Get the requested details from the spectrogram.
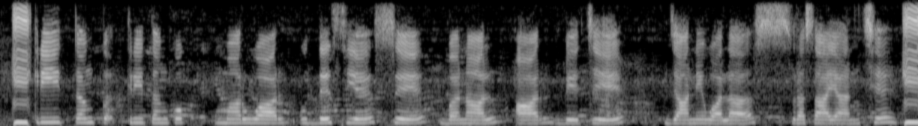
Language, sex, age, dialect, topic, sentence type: Magahi, female, 18-24, Northeastern/Surjapuri, agriculture, statement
